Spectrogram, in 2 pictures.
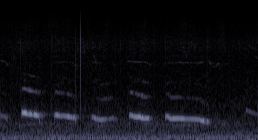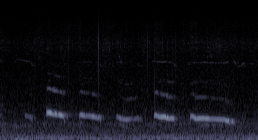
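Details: Irish Wolfhound whining in a steady series of short, thin, downward-sliding tonal whimpers, roughly one every second or two, soft against faint background hiss.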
